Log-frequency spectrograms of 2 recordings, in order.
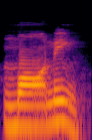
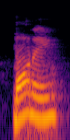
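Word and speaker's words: morning: सो इट्स अ मॉर्निंग, हम लोग आर का उच्चारण जो है वो नहीं करेंगे, आर को प्रोनाउंस नहीं करेंगे। This is मॉर्निंग।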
